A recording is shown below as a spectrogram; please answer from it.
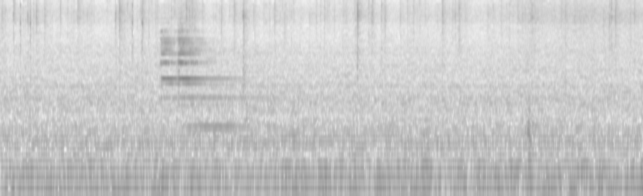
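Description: Fried rice sizzling in a frying pan on a gas stove over a steady low hum, with occasional light scrapes and clicks from stirring. About one and a half seconds in, a short bright electronic chime rings.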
